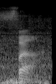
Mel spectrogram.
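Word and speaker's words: ف: তারপর হলো ফা ফা। আমরা এটা জানি 14 নম্বর মাখরাজ পড়ে আমাদের, যে নিচের ঠোঁটের ফ্যাট সামনের উপরে দুই দাঁতের আগার সঙ্গে লাগাইয়া ফা ফা ফা ফা।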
